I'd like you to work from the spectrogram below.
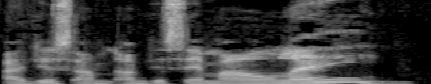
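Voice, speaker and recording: A woman, a singer, talking casually in an interview, soft-spoken and slangy, with hesitant restarts. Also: medium pitch, animated, normal speed, creaky, dry recording.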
